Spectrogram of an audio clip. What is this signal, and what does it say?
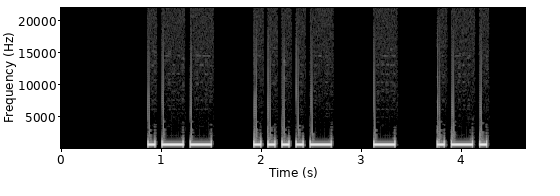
Morse code, heard as a keyed tone, about 17 wpm, spaced as for 12 wpm, 700 Hz. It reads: W4TR
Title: USA Call Signs - 4 Characters - 2x Character Spacing - 17wpm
